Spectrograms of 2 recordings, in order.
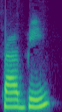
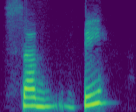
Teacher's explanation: So instead of saying sabi, I'm saying sabbi. I'm making sure that I glue the seen sound with the ba sound. Sabbi, that's why you hear the b sound. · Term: tashdid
